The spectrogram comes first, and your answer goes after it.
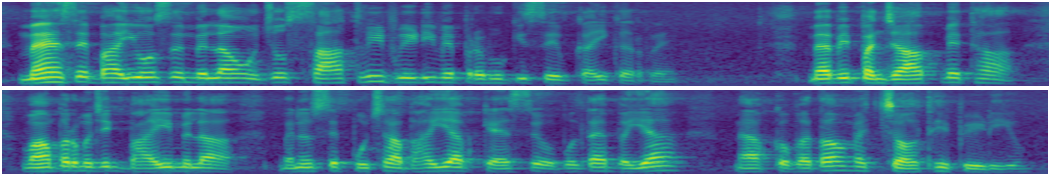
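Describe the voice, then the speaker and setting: A male pastor preaches to his congregation in a church hall, and his voice swings between calm teaching and loud, emphatic bursts. He talks in a mid-range tone and drops English phrases freely into his sermon. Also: medium pitch.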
